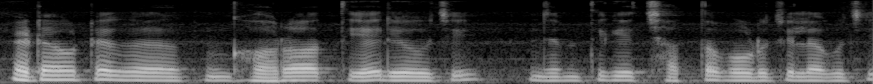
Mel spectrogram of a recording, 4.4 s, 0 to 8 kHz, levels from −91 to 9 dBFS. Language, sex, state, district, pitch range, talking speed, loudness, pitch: Odia, male, Odisha, Malkangiri, 130-150 Hz, 135 wpm, -18 LUFS, 140 Hz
